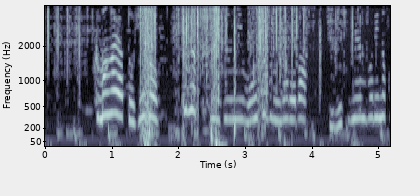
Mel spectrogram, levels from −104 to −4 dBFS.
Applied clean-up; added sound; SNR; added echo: classical method spectral subtraction.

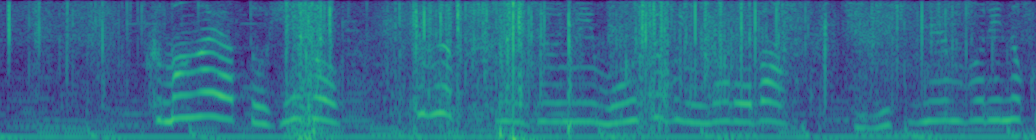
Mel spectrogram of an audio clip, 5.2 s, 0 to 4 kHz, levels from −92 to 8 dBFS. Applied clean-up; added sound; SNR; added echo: none; Crumpling, crinkling; 0 dB; none.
